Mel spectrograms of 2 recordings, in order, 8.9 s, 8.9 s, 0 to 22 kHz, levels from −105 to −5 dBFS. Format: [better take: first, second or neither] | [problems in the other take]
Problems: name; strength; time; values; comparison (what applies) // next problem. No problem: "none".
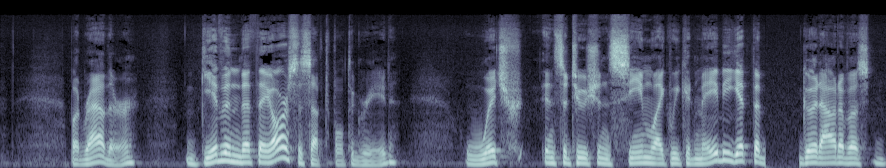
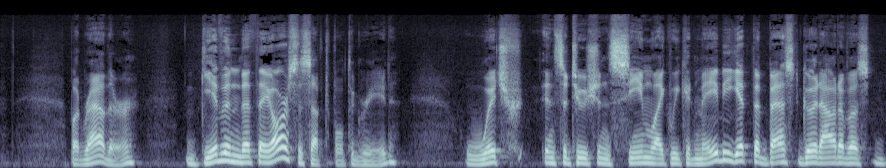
second | audio cutting out; at 7.5 s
